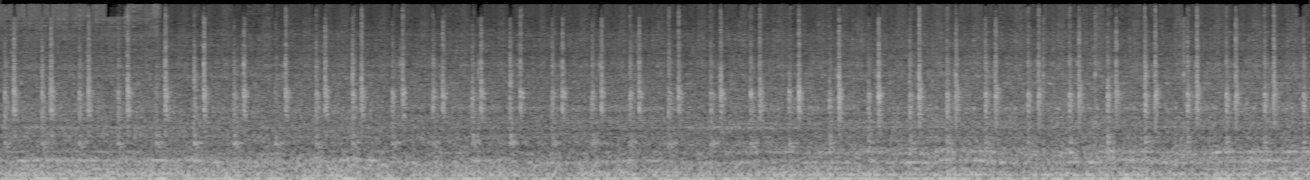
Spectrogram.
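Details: Petrol V engine, valve cover off on the right cylinder bank, idling evenly with light, steady valve-train ticking; hydraulic lifters quiet, normal after earlier valve-train noise.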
